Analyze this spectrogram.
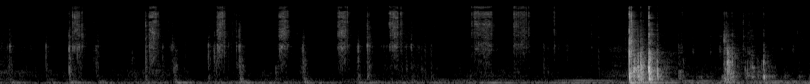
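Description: A hand tool clicks and scrapes against metal in short, repeated bursts.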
